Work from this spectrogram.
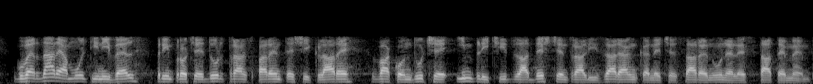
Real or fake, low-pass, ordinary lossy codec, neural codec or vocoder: real; 3.6 kHz; none; none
